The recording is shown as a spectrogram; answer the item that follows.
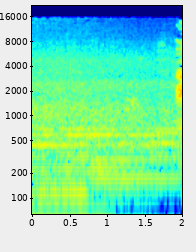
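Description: Soft background music of held, sustained chords under a pause in speech, the chord shifting about a second in.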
